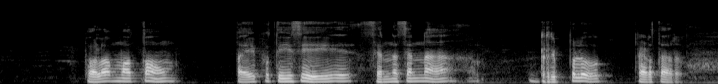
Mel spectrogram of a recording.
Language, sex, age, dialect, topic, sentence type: Telugu, male, 36-40, Utterandhra, agriculture, statement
